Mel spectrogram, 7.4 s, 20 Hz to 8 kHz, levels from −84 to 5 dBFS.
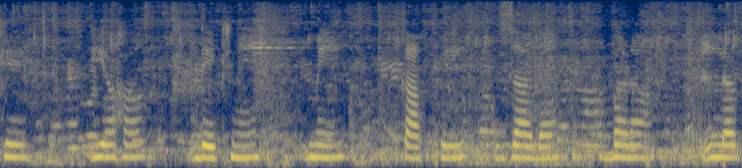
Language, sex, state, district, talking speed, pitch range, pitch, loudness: Hindi, female, Madhya Pradesh, Dhar, 65 wpm, 210-225 Hz, 215 Hz, -16 LUFS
